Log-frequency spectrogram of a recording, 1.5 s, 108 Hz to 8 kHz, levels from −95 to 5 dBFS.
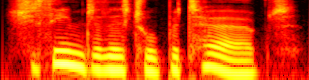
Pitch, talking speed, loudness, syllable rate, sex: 195 Hz, 195 wpm, -16 LUFS, 6.3 syllables/s, female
